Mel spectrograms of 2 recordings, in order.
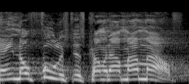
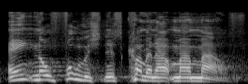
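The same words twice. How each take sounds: First: Like you mean it. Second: Said in the usual way. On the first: Shown as a demonstration. Preacher urging the congregation to repeat it, meaning it. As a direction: declare it with conviction. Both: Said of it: "say it like you mean it".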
